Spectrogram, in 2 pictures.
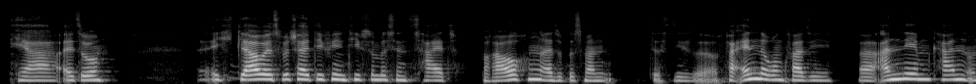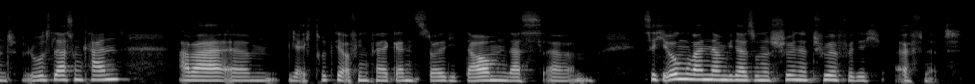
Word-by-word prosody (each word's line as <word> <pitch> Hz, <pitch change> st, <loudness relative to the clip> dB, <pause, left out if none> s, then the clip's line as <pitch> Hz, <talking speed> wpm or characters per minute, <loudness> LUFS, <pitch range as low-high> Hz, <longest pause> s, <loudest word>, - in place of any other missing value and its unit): Ja, 185 Hz, -1 st, -2 dB
also, 195 Hz, +1 st, 0 dB, 1.1 s
ich 220 Hz, +6 st, -5 dB
glaube, 230 Hz, +1 st, +7 dB
es 230 Hz, 0 st, +1 dB
wird 230 Hz, +1 st, -1 dB
halt 225 Hz, -1 st, +4 dB
definitiv 225 Hz, -1 st, +1 dB
so 220 Hz, -, -4 dB
'n -, -, +2 dB
bisschen 205 Hz, -2 st, -2 dB
Zeit 185 Hz, -1 st, -6 dB, 0.2 s
brauchen, 215 Hz, +8 st, +2 dB
also, 185 Hz, -3 st, -2 dB
bis 180 Hz, +1 st, -10 dB
man 175 Hz, -1 st, -4 dB, 0.3 s
das -, -, -11 dB
diese 170 Hz, -2 st, -9 dB
Veränderung 215 Hz, +2 st, +3 dB
quasi, 185 Hz, -3 st, -2 dB, 0.2 s
äh, 175 Hz, -, -9 dB
annehmen 235 Hz, +7 st, +4 dB
kann 225 Hz, 0 st, +1 dB
und 180 Hz, -1 st, -8 dB
loslassen 210 Hz, +2 st, -2 dB
kann. 225 Hz, +3 st, 0 dB, 0.5 s
Aber, 185 Hz, -1 st, +3 dB
ähm, 180 Hz, +3 st, -5 dB
ja, 175 Hz, -2 st, -6 dB
ich -, -, -11 dB
drücke 205 Hz, 0 st, -9 dB
dir 200 Hz, -, -1 dB
auf -, -, -10 dB
jeden 190 Hz, -2 st, -2 dB
Fall 180 Hz, -1 st, -4 dB
ganz 175 Hz, +1 st, -5 dB
doll 180 Hz, 0 st, -3 dB
die 175 Hz, -2 st, -11 dB
Daumen, 185 Hz, +2 st, +2 dB
dass, 170 Hz, -1 st, -5 dB
ähm, 170 Hz, +1 st, -8 dB, 0.4 s
sich 225 Hz, -3 st, -4 dB
irgendwann 230 Hz, +1 st, +6 dB
dann 210 Hz, -1 st, +4 dB
wieder 205 Hz, -1 st, +2 dB
so 195 Hz, 0 st, -5 dB
'ne 195 Hz, -, 0 dB
schöne 205 Hz, 0 st, -1 dB
Tür 215 Hz, -1 st, -1 dB
für 190 Hz, -3 st, -8 dB
dich 180 Hz, -2 st, -9 dB
öffnet. -, -, -13 dB
195 Hz, 160 wpm, -23 LUFS, 180-220 Hz, 1.1 s, glaube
